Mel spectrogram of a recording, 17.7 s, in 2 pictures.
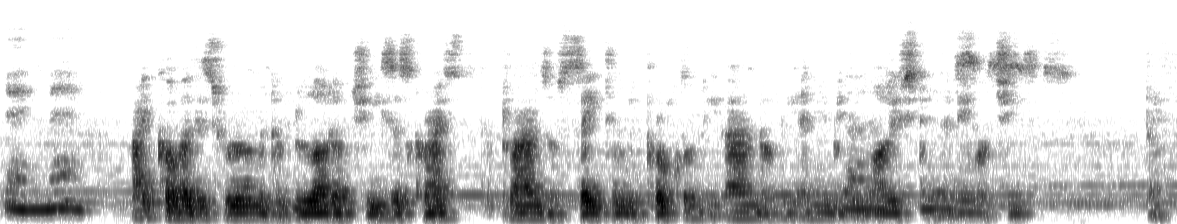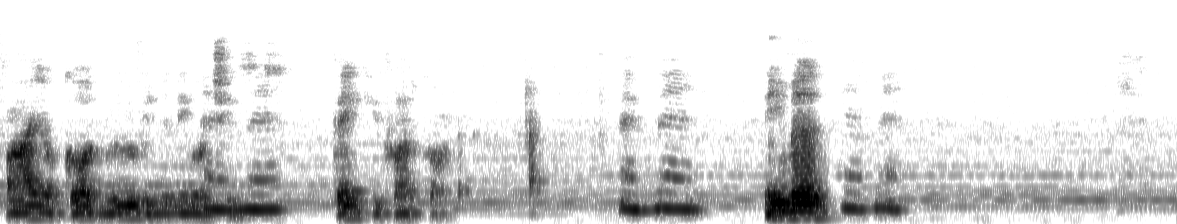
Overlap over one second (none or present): present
